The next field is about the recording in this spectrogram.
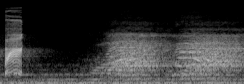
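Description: A children's talking toy plays a duck quack: a brief sharp click, then two raspy, drawn-out electronic quacks in quick succession, fairly loud, with no other sounds.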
